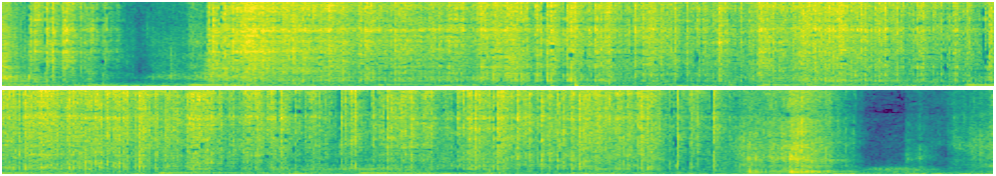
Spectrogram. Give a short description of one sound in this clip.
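Granules pour and patter out of a plastic bag.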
